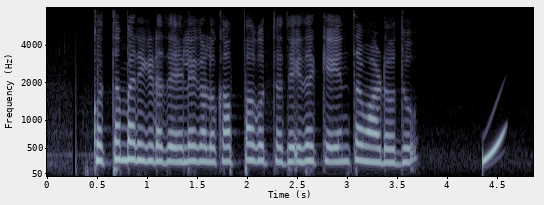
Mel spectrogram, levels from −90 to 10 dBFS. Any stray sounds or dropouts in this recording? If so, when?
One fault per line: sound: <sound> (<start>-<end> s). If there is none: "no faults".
sound: chirp (4.3-4.6 s)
